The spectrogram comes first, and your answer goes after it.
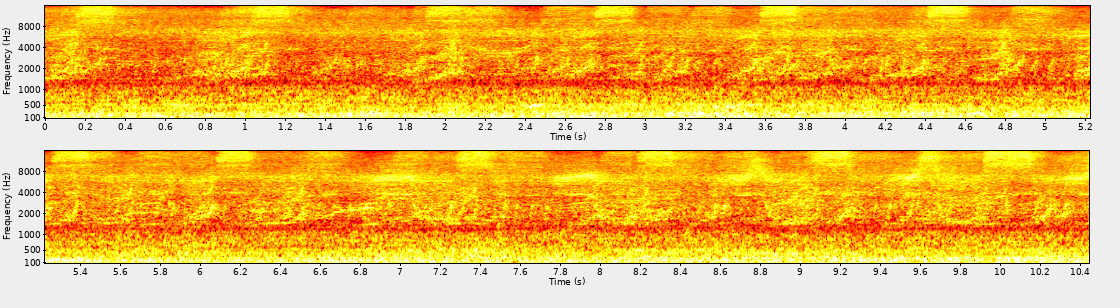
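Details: Summer mountain cicadas in the sun, a continuous shrill buzzing chorus pulsing in quick regular waves, about one surge per second, with a steady low background murmur.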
